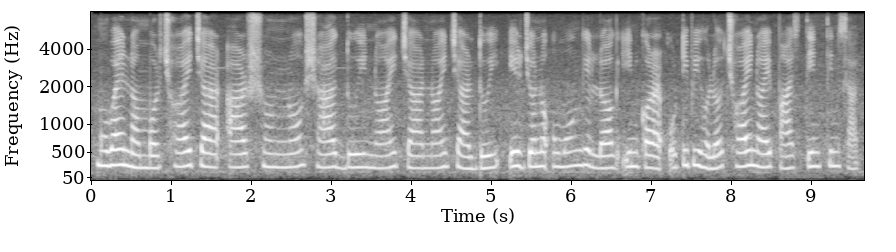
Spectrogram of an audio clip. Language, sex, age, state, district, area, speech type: Bengali, female, 18-30, West Bengal, Malda, urban, read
